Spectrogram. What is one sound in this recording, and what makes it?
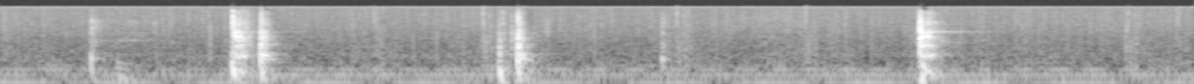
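Objects clatter onto a desk.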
